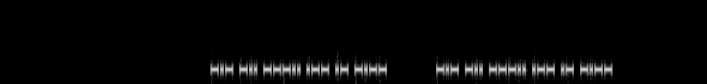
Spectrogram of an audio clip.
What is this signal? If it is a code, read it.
Morse code, heard as a keyed tone, about 50 wpm, 700 Hz. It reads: KD8WAY KD8WAY
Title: USA Call Signs - 6 Characters - Repeated 2x - 50wpm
